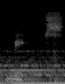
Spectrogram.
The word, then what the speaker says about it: Mapes: Having a hard time thinking of how to pronounce that one. Shut out. Shut out? Mapes.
